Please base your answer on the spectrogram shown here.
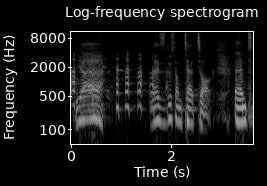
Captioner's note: laughing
